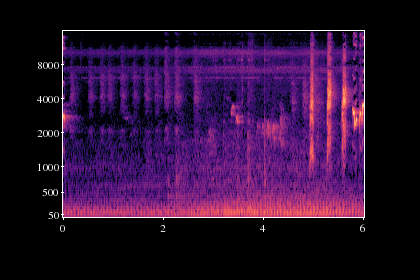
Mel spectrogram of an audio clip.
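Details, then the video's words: A Sooty-headed Bulbul gives a burst of bright, sharp chirping calls, used to call other bulbuls, near the end after a low pulsing rumble that runs underneath throughout. "Suara KUTILANG panggilan kutilang gacor memanggil kutilang lain"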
